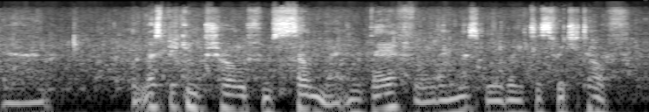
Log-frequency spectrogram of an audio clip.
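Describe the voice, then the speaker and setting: A man playing an eccentric, quick-thinking time-travelling doctor in a fan audio drama, musing theatrically. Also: fairly low pitch, heavy background noise, close to an everyday voice. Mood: analytical. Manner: theatrical, musing aloud to himself.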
